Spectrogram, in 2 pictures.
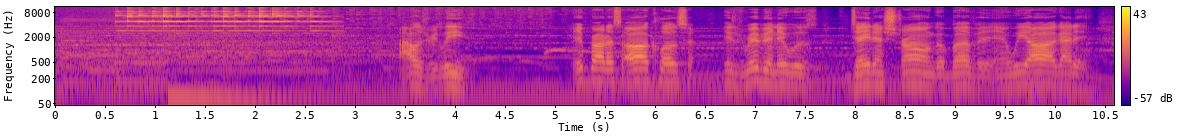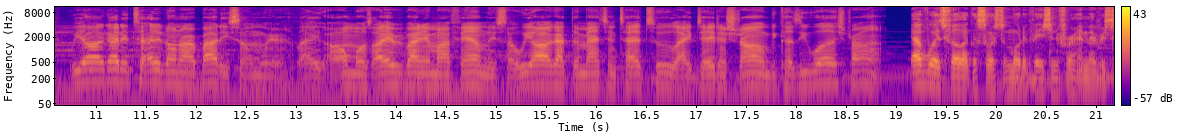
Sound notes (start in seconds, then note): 0.6 bell rings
